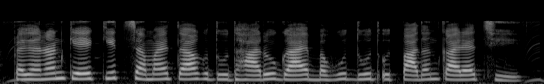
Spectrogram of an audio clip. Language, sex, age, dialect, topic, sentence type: Maithili, female, 18-24, Southern/Standard, agriculture, statement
